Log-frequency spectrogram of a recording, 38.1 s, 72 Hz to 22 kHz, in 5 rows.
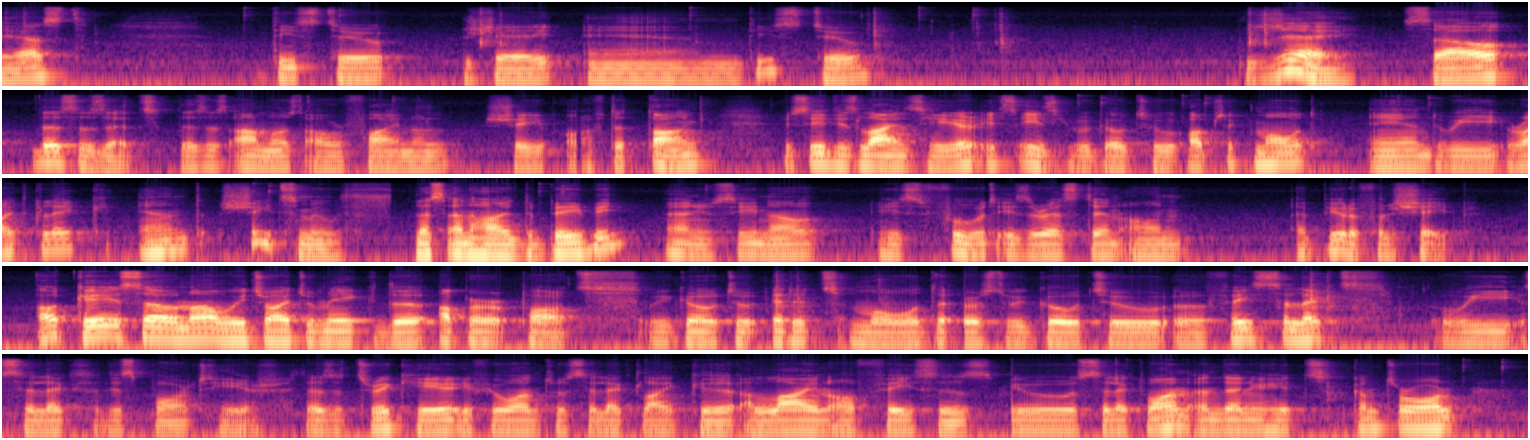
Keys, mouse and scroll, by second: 1.2 click, 2.4 j, 3.4 click, 4.6 shift+click, 6.2 j, 6.9 middle click, 8.8-9.5 scroll down 1, 9.5 middle click, 9.5-9.8 scroll down 2, 13.0 click, 14.6 right click, 17.9 click, 18.7 middle click.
